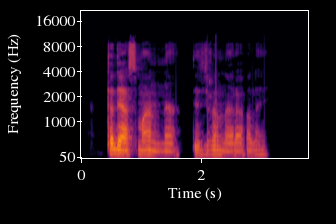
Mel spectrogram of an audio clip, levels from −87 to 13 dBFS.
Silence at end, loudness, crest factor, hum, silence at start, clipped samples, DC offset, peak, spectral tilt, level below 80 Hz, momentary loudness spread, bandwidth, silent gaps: 0.7 s; -23 LUFS; 22 dB; none; 0.45 s; under 0.1%; under 0.1%; -2 dBFS; -5.5 dB/octave; -56 dBFS; 16 LU; 10.5 kHz; none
